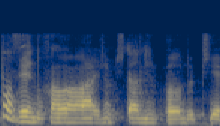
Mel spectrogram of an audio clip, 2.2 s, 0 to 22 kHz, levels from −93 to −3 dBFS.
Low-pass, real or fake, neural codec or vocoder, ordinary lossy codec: 7.2 kHz; fake; codec, 16 kHz in and 24 kHz out, 0.6 kbps, FireRedTTS-2 codec; none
